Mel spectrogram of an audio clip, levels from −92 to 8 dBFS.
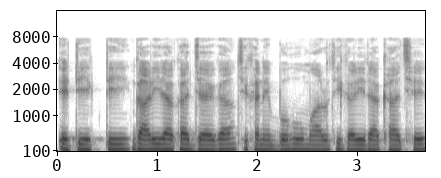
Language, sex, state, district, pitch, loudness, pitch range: Bengali, male, West Bengal, Paschim Medinipur, 130 Hz, -24 LUFS, 125-135 Hz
